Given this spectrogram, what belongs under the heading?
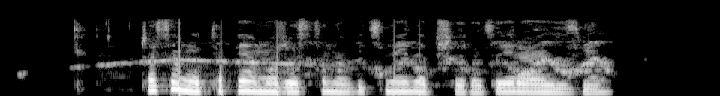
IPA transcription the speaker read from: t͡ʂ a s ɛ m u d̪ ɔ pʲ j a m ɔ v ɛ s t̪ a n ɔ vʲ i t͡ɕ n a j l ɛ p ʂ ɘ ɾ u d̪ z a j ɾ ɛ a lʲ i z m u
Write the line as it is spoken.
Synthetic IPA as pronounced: t͡ʂ a s ɛ m u t̪ ɔ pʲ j a m ɔ ʐ ɛ s t̪ a n ɔ vʲ i t͡ɕ n a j l ɛ p ʂ ɘ ɾ ɔ d̪ z a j ɾ ɛ a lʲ i z m u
